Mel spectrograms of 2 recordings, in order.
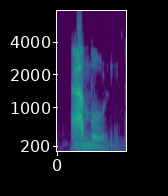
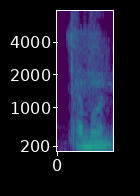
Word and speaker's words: Amun: After that, he claims to be the son of Amon um, Am- Amon, Amon, Amun. That's the right Just pronunciation. Say, yeah, I got it. Amun.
